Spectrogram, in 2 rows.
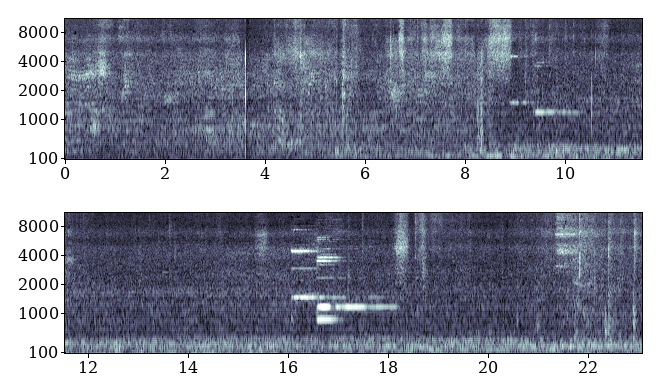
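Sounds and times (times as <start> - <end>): electronic chime: 16.1 - 18.2.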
